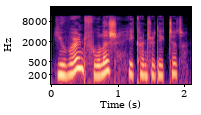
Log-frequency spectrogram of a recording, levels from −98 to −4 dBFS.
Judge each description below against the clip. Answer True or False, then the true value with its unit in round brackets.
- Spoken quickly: False (145 wpm)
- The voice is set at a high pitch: True (225 Hz)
